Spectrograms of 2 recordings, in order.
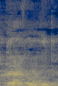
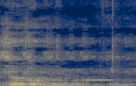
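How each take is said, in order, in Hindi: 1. पहला स्वर 'a' की आवाज़ है। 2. पहला स्वर 'u' की आवाज़ है। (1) "कुछ लोग दरूद कहते हैं" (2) "दाल पे पेश"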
